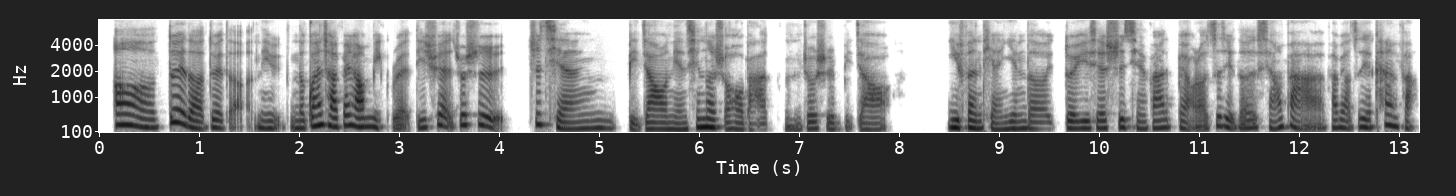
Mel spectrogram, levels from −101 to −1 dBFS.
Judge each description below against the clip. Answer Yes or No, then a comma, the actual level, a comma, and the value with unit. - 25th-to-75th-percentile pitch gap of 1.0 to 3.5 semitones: No, average, 3.9 semitones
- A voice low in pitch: No, high, 200 Hz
